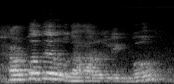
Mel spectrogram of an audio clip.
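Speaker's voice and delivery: ordinary delivery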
